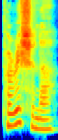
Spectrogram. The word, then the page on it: parishioner: British English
